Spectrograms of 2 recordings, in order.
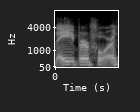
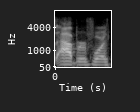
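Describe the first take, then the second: First: The first syllable sounds like 'abe'. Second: The first syllable sounds like 'ab'. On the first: The speaker calls it wrong. "not Aberforth" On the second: The speaker calls it right. "that's why I'm pretty sure it's pronounced Aberforth"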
